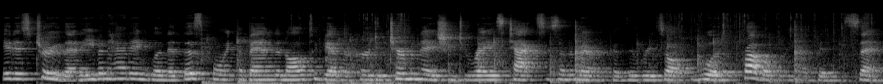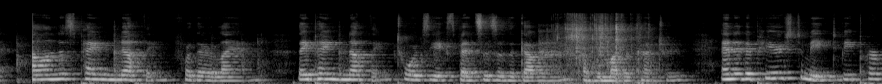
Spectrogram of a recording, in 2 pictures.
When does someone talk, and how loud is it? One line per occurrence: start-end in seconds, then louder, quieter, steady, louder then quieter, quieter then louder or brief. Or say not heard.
0.0-17.6 steady.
